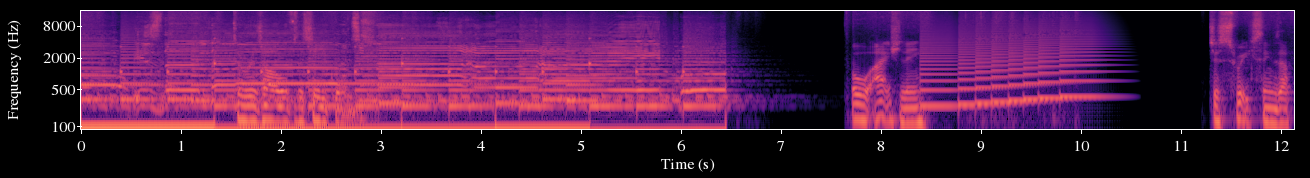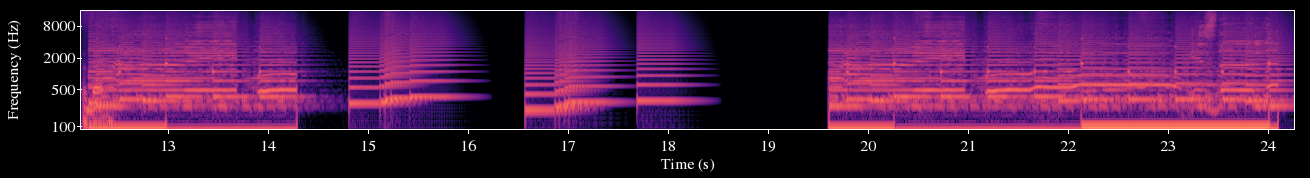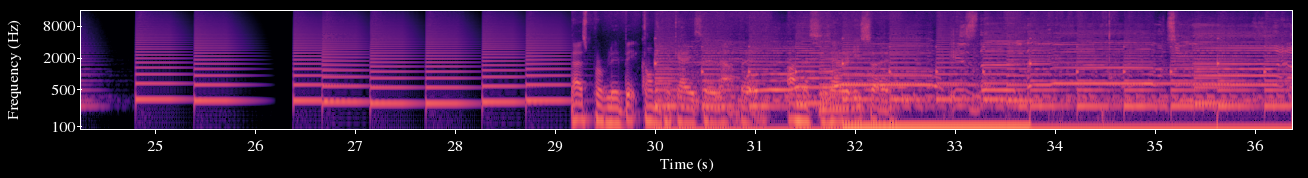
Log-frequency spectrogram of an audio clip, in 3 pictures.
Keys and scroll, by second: 6.3 space, 7.6 p, 8.7 Up, 14.2 space, 24.0 space, 29.9 alt+space.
